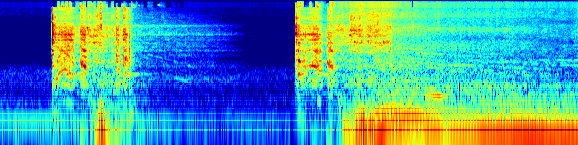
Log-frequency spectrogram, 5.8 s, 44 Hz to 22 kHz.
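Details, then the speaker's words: Rover 800 V6 started after standing two to three years, on stale fuel with a jump battery; starter cranks briefly, second attempt catches and settles into steady even idle with low hum; normal start. "running on stealth Fuel and it's she sounds cool that's beautiful"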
